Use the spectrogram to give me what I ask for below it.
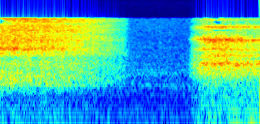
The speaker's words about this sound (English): if you close your eyes and you put your hand on your stomach and you push out with your stomach when you breathe in, and relax.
